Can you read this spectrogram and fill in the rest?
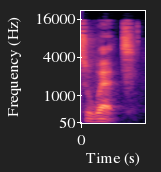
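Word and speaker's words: souhaitent: and then this one see the ENT is silent in this one so it's just it's just suet all right so my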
